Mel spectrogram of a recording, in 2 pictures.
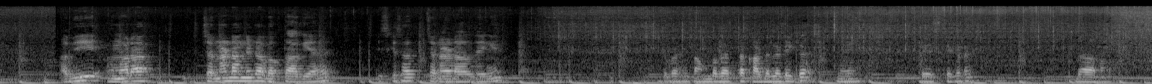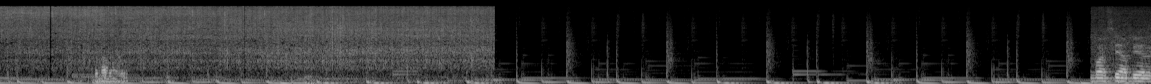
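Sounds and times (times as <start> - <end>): paste sizzling in oil: 5.1 - 16.5.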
